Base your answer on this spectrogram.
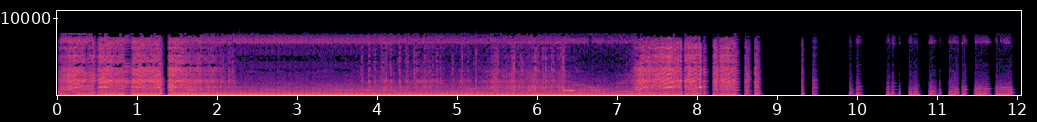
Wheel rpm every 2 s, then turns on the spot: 100, 10, 30, 50, 60, 10.
none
